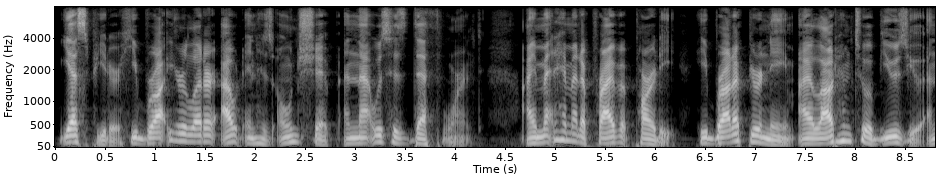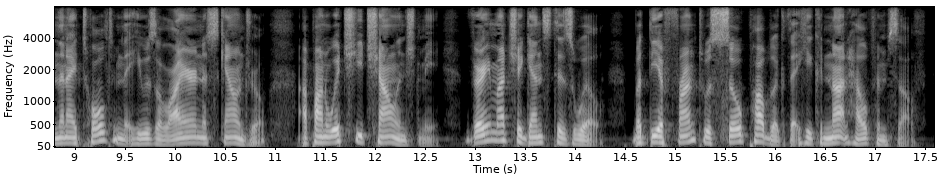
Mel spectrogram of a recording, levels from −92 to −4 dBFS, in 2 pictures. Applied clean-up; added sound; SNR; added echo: none; none; none; none.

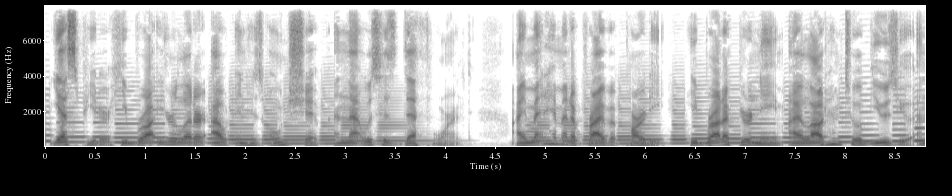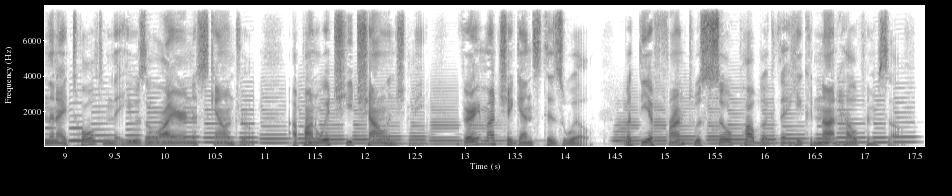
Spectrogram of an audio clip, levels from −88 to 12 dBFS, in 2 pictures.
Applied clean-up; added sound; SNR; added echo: none; Wind instrument, woodwind instrument; 5 dB; none.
